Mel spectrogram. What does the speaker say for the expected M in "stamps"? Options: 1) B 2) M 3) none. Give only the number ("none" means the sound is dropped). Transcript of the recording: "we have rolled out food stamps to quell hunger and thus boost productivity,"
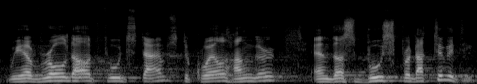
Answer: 2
